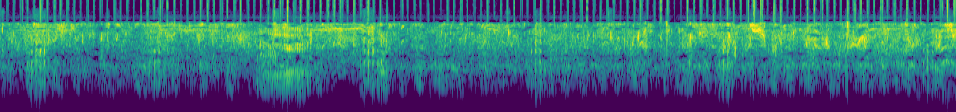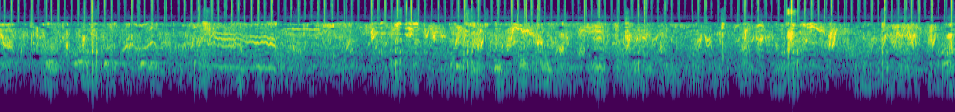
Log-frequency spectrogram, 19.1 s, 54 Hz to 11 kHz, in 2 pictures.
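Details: Wild boar piglets feeding, captured on a webcam on 19 April 2010: low, rumbling grunts and snuffling chatter run on steadily, broken by occasional higher squeaks, set against a hissing background.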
